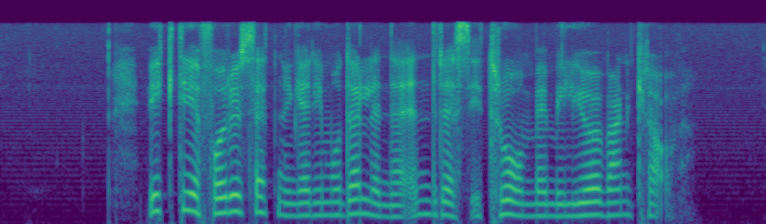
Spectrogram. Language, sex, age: Norwegian, female, 49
